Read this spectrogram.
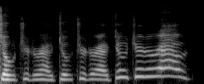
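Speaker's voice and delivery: panicked, frantic, rushed character voice. Voicing a sword gone into hyper mode: frantic talking sword voice. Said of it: "your sword goes into hyper mode. And says".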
